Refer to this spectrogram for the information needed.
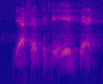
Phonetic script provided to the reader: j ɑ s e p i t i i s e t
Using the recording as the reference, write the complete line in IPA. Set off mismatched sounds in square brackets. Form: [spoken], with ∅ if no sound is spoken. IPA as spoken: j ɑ s e p i t i i [t] e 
